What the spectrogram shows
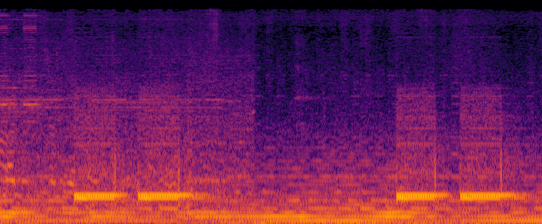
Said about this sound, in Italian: Sta squillando.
